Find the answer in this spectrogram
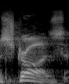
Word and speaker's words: Strauss: named Louis Strauss except Strauss lived in Virginia where people couldn't pronounce Strauss so they called them straws and so he's known as Lewis straws he was a very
